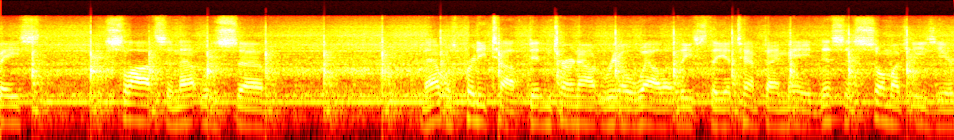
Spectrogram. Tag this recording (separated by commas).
Tools, Speech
